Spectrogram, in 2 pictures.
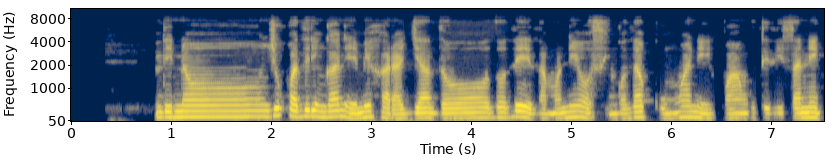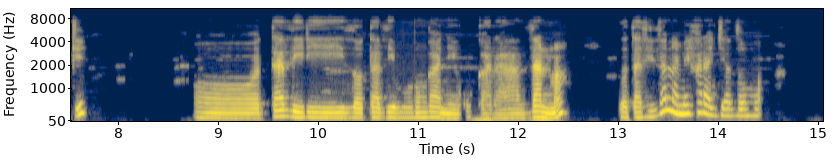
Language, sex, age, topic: Oshiwambo, female, 36-49, agriculture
